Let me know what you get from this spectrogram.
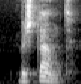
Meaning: present participle of bestaan
- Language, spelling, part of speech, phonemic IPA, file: Dutch, bestaand, verb / adjective, /bəˈstant/, Nl-bestaand.ogg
